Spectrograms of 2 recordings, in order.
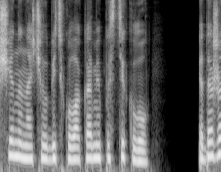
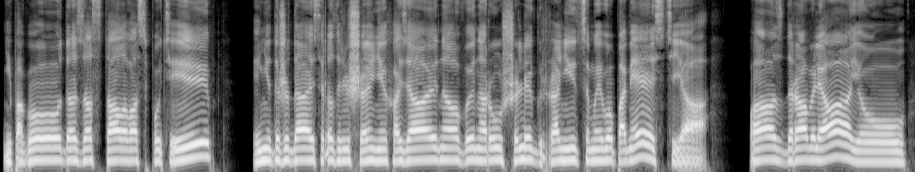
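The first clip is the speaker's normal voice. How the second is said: sinister host voice; 3 semitones lower, slower than usual. Acted. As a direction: gloat over the trapped guests. The haunted portrait continues.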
